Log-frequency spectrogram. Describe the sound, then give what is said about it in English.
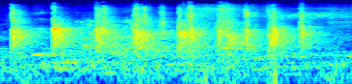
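Scattered audience clapping for a pastor: a handful of sharp, distinct claps ring out at an uneven pace over a low crowd murmur, moderately loud but thin rather than full applause. “I got one hand clap from that.”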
